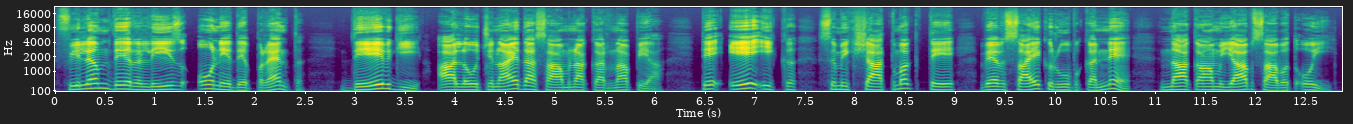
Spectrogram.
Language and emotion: Dogri, neutral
